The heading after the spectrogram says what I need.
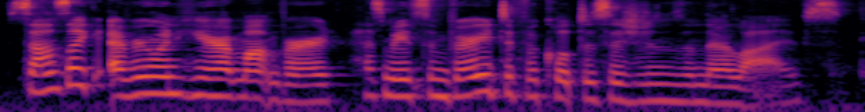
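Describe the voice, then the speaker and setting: A teenage girl hosting a student news show, trading dry, deadpan banter from a script. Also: medium pitch, brisk. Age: teens.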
